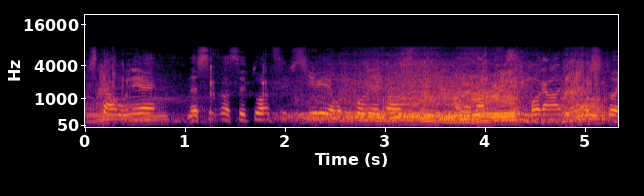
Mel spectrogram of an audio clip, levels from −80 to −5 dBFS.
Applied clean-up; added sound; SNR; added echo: none; Motorcycle; -2 dB; none.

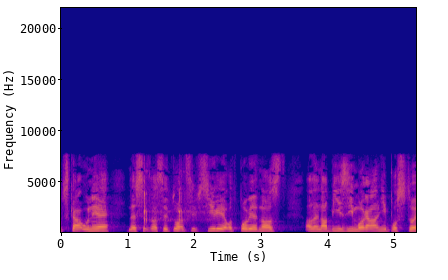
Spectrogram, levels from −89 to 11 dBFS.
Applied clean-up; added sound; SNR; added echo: none; none; none; none.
